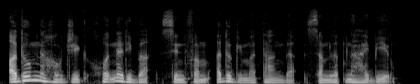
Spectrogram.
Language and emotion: Manipuri, neutral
